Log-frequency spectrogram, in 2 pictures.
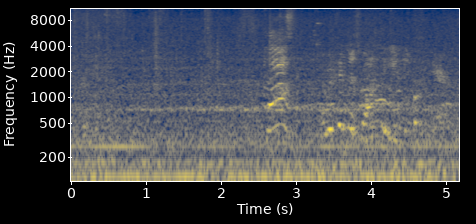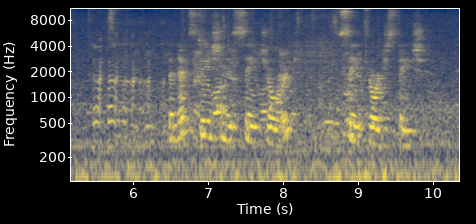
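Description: A subway train pulls away and rumbles along the track.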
